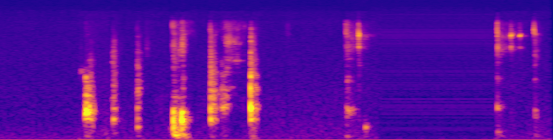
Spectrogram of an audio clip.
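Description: Faint, scattered clicks of a computer keyboard and mouse: about eight separate keystrokes and clicks, with a pause near the end.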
